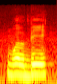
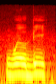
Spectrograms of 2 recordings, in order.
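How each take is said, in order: Both takes have the same delivery.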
